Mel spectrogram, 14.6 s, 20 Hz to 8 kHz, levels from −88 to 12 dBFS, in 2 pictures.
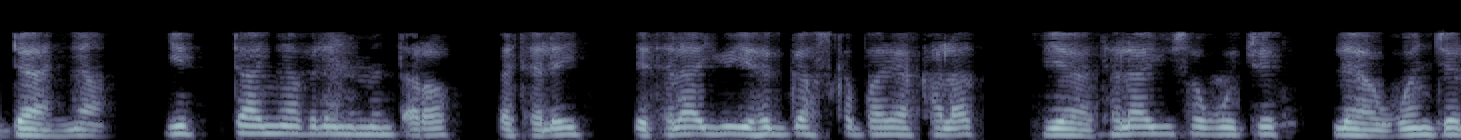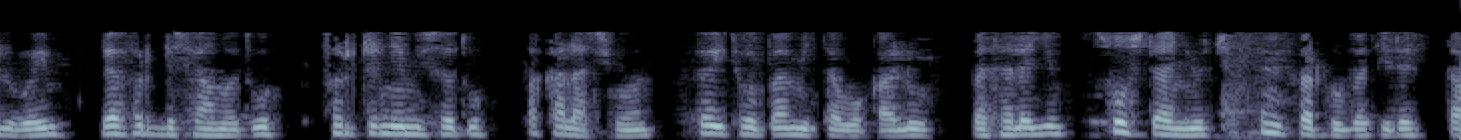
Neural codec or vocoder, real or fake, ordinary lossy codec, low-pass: none; real; AAC, 16 kbps; 7.2 kHz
